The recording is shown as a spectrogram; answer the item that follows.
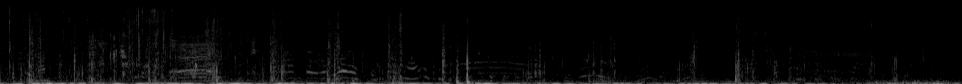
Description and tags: walking on path to sheep
Walking on track towards field of sheep.
ambience, farm, farm-track, field-recording, people, rural, sheep, walking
